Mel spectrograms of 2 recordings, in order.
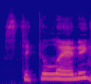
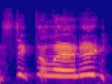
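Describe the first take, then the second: First: Said in the usual way. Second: Much louder and higher urging; mock coach's yell. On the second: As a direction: yell it like a gymnastics spectator.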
